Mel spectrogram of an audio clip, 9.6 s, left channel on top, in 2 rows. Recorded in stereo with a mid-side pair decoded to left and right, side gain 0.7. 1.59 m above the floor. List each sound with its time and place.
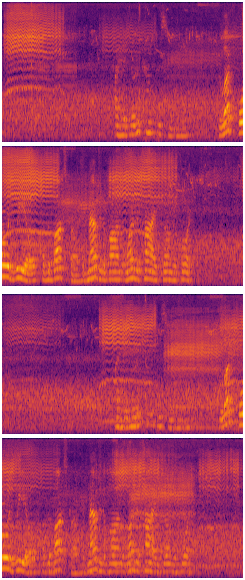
2.2 s a woman speaking: 55° left, 3 m
4.3 s a man speaking: 35° left, 1.0 m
